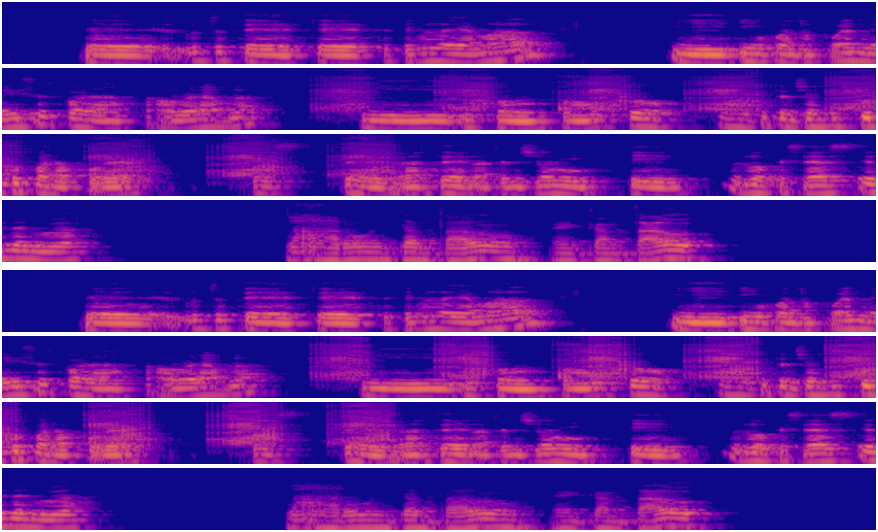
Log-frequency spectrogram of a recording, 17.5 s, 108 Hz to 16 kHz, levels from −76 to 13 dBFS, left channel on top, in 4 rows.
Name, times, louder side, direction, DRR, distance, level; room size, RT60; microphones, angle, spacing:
voice 1, 0.4-2.7 3.4-5.7 6.2-9.5 10.0-13.5, right 1 dB, ahead, 5 dB, 1.3 m, -28 dB
sound 1, 5.9-6.3 6.5-6.9 7.1-8.2 8.5-8.9 9.2-10.8, right 5 dB, 30° right, 1.2 m, -35 dB
voice 2, 14.5-16.6, left 1 dB, 75° left, 7 dB, 2.5 m, -31 dB
19.0 x 8.4 x 3.3 m, 0.26 s
head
